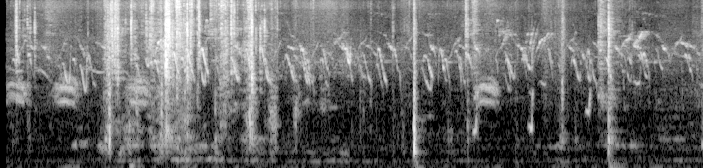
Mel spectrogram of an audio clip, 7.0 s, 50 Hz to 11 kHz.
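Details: Five captive Black francolin chicks, 26 days old, three female and two male, giving dense overlapping chirps that slide downward, mixed with sharp clicking taps and soft clucks throughout.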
